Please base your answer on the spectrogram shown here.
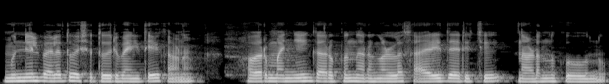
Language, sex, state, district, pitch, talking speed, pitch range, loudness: Malayalam, male, Kerala, Kollam, 145 Hz, 130 wpm, 140-150 Hz, -15 LUFS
